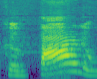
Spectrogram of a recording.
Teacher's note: quando eu digo cantaram, eu tenho aí a sílaba tônica é o tá, eu tenho uma paroxítona.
